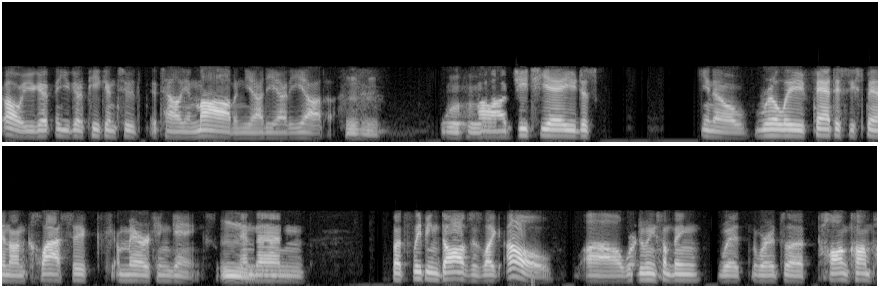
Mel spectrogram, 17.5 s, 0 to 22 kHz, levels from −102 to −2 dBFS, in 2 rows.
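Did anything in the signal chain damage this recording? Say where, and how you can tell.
Yes. Packet loss with pitch repetition hits at 14.06 to 14.08 s, in the network stage. A 20 ms gap, which fits a single lost packet, was bridged by repeating the last pitch period, so the speech briefly sounds held and buzzy before resuming over the 200 Hz to 3.4 kHz telephone band.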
